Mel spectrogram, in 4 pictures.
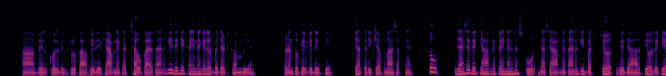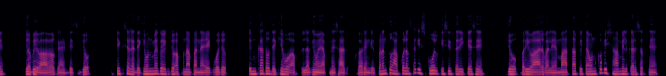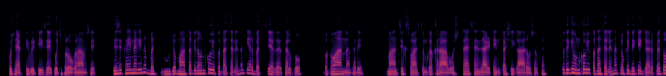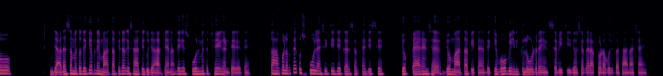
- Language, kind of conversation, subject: Hindi, podcast, मानसिक स्वास्थ्य को स्कूल में किस तरह शामिल करें?
- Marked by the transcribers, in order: in English: "एक्टिविटी"; in English: "स्ट्रेस, एंग्जायटी"; tapping; in English: "पैरेंट्स"; in English: "इन्क्लूड"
